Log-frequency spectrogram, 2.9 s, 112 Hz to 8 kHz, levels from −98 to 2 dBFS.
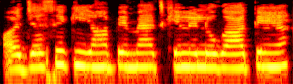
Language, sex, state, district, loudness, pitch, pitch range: Hindi, female, Bihar, Samastipur, -19 LUFS, 270 Hz, 265-280 Hz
